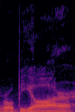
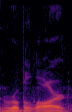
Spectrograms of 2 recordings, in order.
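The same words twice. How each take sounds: First: The name is said with French pronunciation. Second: The name is said with English pronunciation. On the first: The speaker calls it right. "It's Robillard" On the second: The speaker calls it wrong. "guess it's not Robillard. I guess I'm saying it very ... Anglaise"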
